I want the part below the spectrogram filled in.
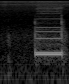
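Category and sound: signal or alarm, telephone ringing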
